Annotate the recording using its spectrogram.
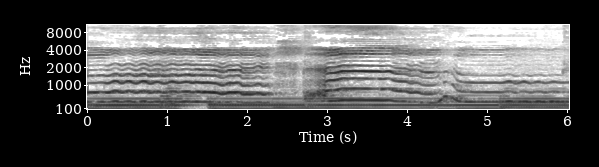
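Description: Female voice humming a wordless melody with vibrato over an instrumental backing of held chords, which change about a second and a half in and again near the end. There is a short breath in the middle.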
